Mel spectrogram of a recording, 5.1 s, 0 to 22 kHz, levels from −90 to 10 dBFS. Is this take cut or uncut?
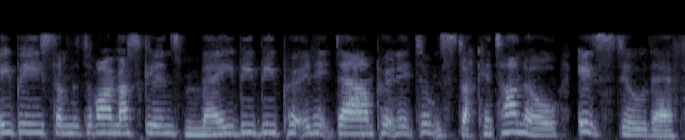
cut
